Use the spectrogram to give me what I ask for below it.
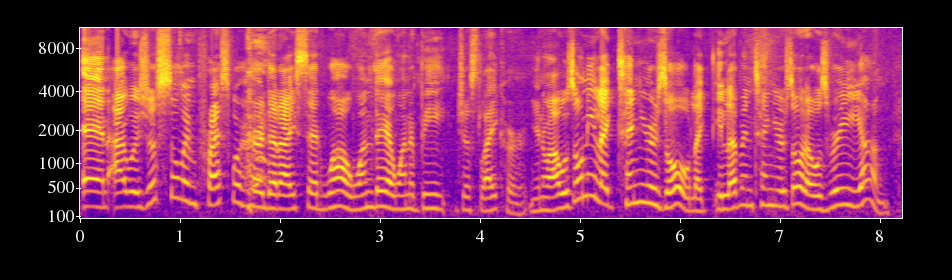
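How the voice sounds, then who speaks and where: Speaking at a fairly quick clip with few pauses, this mid-range female voice belongs to a pageant director in her fifties who was born in Cuba. As an interview guest telling her life story, she's animated, laughs a lot, and keeps starting her sentences over.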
